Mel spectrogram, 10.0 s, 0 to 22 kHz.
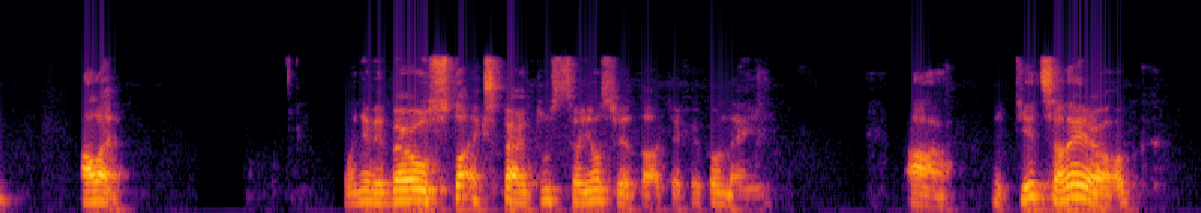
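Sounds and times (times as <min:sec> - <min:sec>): man speaking: 0:00.7 - 0:01.2, 0:02.8 - 0:06.5, 0:07.6 - 0:09.6.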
